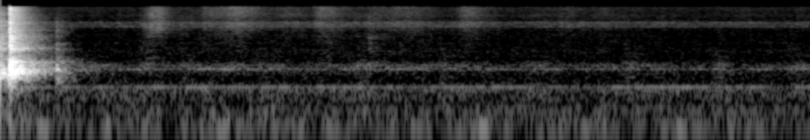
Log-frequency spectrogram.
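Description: A spice shaker jar shaken once sharply at the start, followed by a few faint light shakes, then a quiet kitchen with a faint steady hum underneath.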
